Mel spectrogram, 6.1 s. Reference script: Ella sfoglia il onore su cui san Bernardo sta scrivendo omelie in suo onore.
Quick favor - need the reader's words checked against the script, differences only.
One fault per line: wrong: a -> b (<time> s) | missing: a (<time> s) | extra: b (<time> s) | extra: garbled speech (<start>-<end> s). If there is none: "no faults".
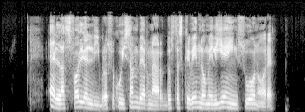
wrong: onore -> libro (1.8 s)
